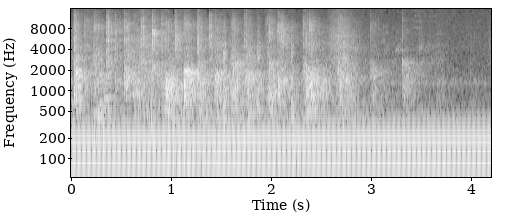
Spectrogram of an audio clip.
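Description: Faint, brief scattered clapping from a few people in the audience, dying out after about three seconds, over a steady low electrical hum.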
